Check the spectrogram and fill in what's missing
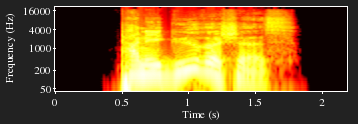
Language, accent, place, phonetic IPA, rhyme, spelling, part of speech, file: German, Germany, Berlin, [paneˈɡyːʁɪʃəs], -yːʁɪʃəs, panegyrisches, adjective, De-panegyrisches.ogg
- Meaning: strong/mixed nominative/accusative neuter singular of panegyrisch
